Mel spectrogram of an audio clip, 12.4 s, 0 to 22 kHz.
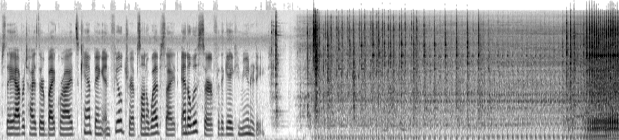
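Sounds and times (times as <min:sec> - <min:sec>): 
speech: 0:00.1 - 0:05.5
log splitter small gas engine starting and revving: 0:06.0 - 0:12.3.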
